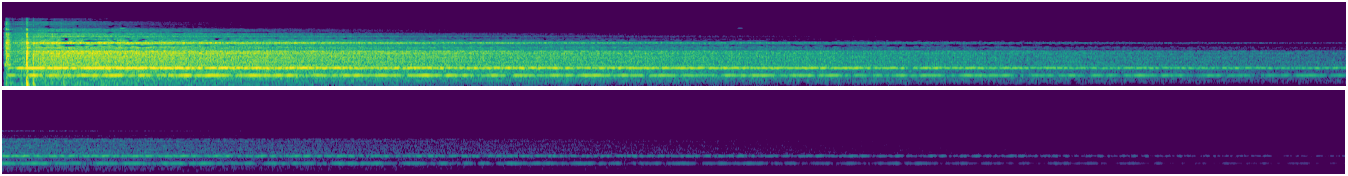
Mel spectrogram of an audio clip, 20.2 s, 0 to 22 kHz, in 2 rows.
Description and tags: This is one 'clonk' on an anklung- an Indonesian bamboo percussion instrument. There is reverb ambience on this recording. This is one of the samples I made while putting together the music for Horse + Bamboo Theatre's show 'Little Leap Forward' in 2009.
